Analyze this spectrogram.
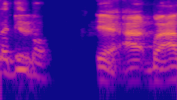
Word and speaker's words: Adebo: Because, you know, like we still got Abadej, how you say his name? He was a rookie last year and started. Adebayo. Yeah, Adebayo. We Not still Adebayo. like it's something like Paulson Adebo.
